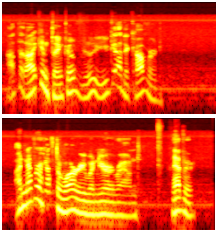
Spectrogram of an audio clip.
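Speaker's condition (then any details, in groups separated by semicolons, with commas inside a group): No condition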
